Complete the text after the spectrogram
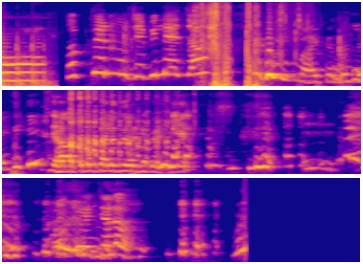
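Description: A young girl talks and giggles with animation, close by.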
